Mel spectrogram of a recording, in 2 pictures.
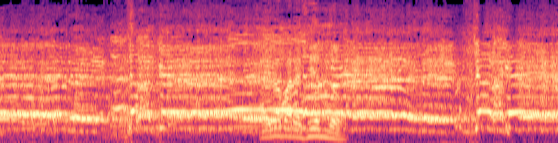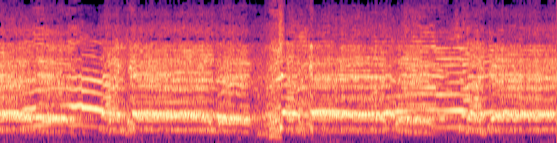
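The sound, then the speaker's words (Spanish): A large crowd cheers and chants loudly and without pause at the arrival of an Asian man in Málaga, many voices roaring together with rising and falling shouts, while a man speaks briefly over the din. “Vamos a escuchar al momento en el que llega el asiático,”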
